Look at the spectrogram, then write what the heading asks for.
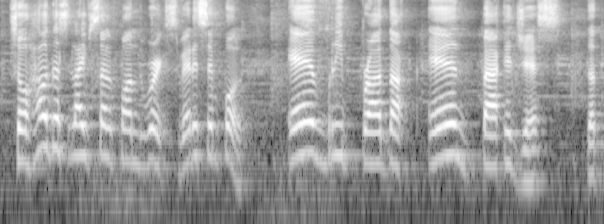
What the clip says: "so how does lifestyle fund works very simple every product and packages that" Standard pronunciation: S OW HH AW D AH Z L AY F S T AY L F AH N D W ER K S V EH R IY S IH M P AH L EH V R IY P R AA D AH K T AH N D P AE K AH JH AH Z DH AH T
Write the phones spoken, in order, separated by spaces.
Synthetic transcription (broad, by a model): S OW HH AW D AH S L AY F S T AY L F AH N D W ER K S V EH R IY S IH M P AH L EH V R IY P R AA D AH K T AH N D P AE K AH JH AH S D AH T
